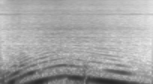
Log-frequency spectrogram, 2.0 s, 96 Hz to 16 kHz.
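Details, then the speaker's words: Car with exhaust leak, fumes entering the cabin: short rev rising and falling with a harsh, loud exhaust note; a blowing exhaust manifold gasket. "before we begin i have to check two systems. 1. Fumes coming into the cabin. 2. Loud exhaust sounds."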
